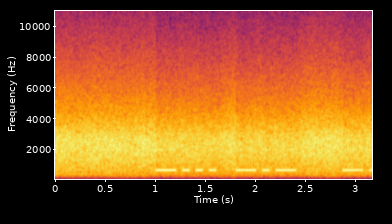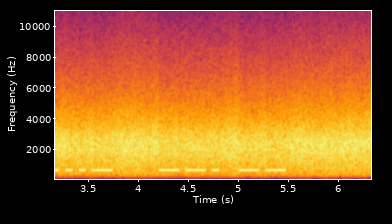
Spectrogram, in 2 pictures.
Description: Morse code, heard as a keyed tone, machine-sent, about 18 wpm, 660 Hz, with radio static. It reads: BK <BT> GM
